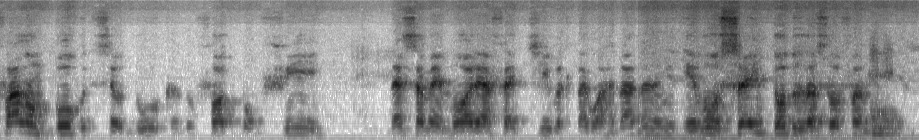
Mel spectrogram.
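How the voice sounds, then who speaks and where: A middle-aged man hosting an interview. His voice is bright and forward, with a husky edge, and he leads his guest along conversationally. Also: on the high side, animated, brisk, low-quality recording. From Bahia, Brazil. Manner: conversational, leading questions with frequent "né". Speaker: interview host. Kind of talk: interview questions.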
